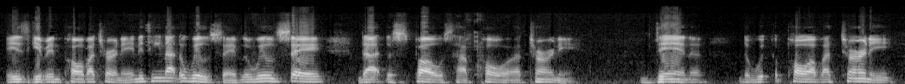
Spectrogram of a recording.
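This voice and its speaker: A man's voice: medium pitch, moderate pace, bright, forceful tone, rough recording. A man debating informally on a panel, insistent and emphatic, often repeating his words to make a point. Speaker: talk show panelist. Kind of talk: informal, argumentative panel discussion.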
